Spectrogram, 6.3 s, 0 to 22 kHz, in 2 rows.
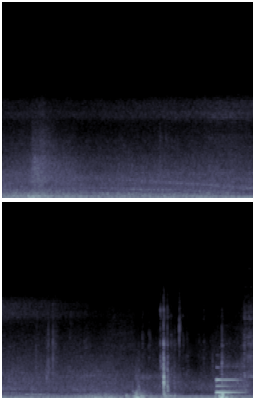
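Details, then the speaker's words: Hyundai Kona Electric, about 30,000 km, slow crawl at night inside the workshop bay: faint steady motor hum with no whine or growl rising with speed; the drive unit is quiet and healthy. "rouler , en principe, tout est encore calme et il fait déjà nuit dans la neige."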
